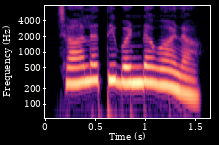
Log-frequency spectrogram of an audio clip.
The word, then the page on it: ಚಾಲತಿಬಂಡವಾಳ: cālati baṇḍavāḷa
